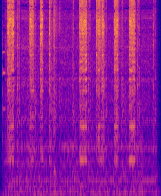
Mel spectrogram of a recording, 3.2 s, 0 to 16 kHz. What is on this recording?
Cashier,Receipt,Servo
Servo from a cafe cashier machine
Recorded with an h4
cashier, servo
